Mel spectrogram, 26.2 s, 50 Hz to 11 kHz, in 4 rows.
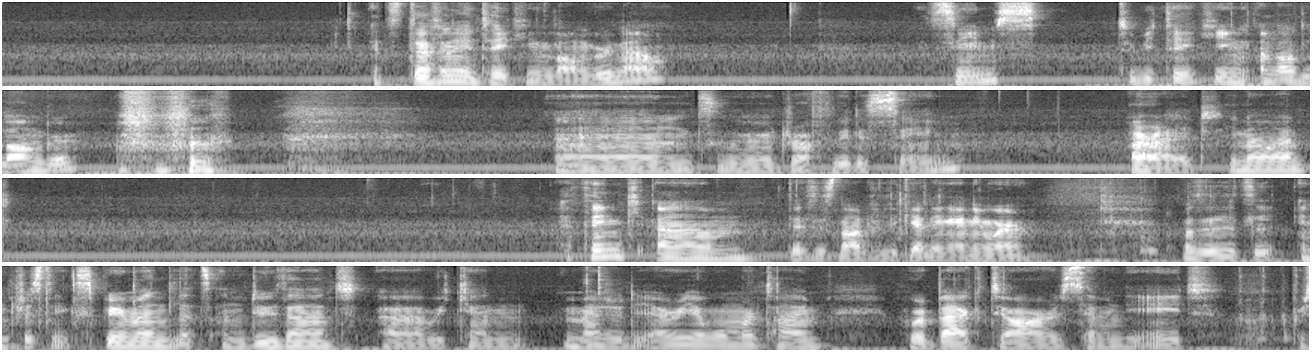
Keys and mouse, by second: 19.8 ctrl+z, 22.6 click.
